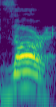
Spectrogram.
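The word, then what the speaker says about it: Szarekh: Um uh I think it's Saraka or Surk I think is what it is. Zar. Zar. That's it. Zark.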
